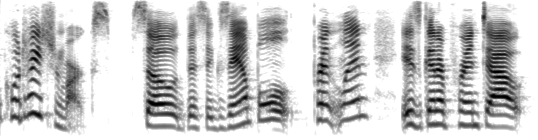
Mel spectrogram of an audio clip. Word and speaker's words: println: do println and then we pronounce it print Lin then you have a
